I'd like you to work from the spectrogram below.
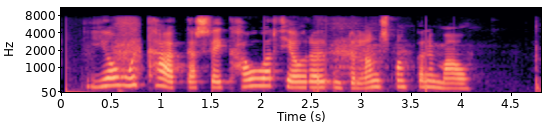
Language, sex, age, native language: Icelandic, female, 40-49, Icelandic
